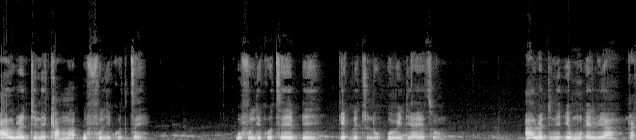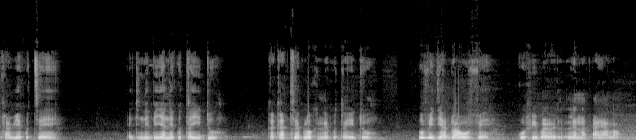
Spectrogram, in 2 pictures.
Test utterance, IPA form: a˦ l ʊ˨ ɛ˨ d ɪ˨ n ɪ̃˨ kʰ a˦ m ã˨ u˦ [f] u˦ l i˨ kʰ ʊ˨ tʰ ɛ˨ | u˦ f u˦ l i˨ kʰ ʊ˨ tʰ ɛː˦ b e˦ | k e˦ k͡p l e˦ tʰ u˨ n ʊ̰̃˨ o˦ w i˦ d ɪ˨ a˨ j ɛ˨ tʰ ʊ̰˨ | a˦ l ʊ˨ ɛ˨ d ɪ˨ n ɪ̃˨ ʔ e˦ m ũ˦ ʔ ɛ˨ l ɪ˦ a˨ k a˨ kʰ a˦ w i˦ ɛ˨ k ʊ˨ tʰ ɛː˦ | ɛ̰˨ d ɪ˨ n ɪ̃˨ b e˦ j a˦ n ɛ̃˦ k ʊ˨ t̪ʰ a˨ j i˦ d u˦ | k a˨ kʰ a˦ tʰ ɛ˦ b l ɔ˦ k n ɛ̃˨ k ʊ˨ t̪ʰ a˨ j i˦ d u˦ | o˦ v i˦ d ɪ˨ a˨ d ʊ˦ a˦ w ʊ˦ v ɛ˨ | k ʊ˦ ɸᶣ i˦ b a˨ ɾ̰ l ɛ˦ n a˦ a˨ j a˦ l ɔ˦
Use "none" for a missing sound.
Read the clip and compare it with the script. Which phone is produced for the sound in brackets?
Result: f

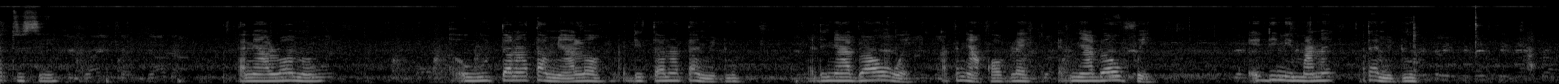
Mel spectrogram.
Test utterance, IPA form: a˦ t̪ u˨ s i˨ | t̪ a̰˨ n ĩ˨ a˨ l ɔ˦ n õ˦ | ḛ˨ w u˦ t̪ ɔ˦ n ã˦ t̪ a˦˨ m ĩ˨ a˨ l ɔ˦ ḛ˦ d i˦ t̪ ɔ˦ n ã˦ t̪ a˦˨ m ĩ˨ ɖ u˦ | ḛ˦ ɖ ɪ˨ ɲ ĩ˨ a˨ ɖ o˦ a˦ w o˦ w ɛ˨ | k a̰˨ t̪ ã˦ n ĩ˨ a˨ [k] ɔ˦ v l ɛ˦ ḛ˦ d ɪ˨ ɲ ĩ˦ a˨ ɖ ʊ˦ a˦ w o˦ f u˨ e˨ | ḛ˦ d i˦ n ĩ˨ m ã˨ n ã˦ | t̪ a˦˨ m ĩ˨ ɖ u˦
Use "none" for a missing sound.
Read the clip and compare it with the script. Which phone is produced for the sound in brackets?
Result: k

